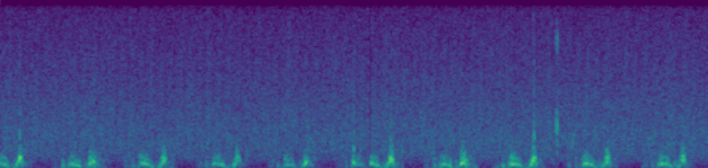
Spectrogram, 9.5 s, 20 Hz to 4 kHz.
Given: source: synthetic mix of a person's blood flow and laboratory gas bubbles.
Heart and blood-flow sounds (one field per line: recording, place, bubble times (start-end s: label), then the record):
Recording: Doppler ultrasound of blood flow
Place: precordium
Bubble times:
4.69-4.78 s: bubbles
7.40-7.46 s: bubbles
From the record:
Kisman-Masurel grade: 122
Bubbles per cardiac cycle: 1 to 2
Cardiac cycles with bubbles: 10 to 50%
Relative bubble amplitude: moderate (0.250 to 0.450)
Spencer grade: 2 (many but less than half of the cardiac periods contain bubble signals, singularly or in groups)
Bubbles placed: only in the low amplitude regions of the cardiac cycle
